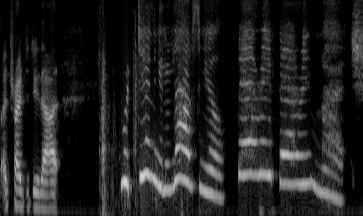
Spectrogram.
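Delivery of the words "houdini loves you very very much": very high, very slow, drawn-out pet voice. Giving a pet a voice: Elmo voice. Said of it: "I was trying to do Elmo for Houdini's voice".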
